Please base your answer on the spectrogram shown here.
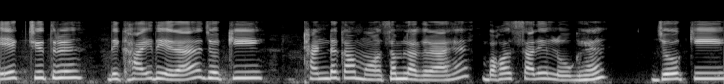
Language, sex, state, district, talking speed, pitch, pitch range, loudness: Hindi, female, Uttar Pradesh, Muzaffarnagar, 155 wpm, 260 Hz, 235-295 Hz, -14 LUFS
